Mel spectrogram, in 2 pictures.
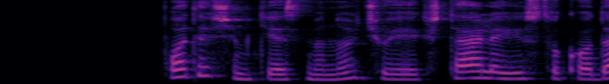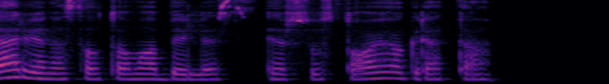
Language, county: Lithuanian, Marijampolė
